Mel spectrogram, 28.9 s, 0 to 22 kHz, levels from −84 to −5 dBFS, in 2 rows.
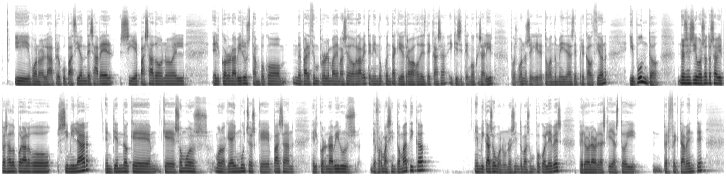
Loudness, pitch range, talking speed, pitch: -26 LUFS, 120-135 Hz, 175 wpm, 130 Hz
